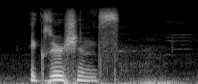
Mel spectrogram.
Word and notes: exertions: IPA : /əɡ.ˈzɝ.ʃənz/; American English

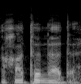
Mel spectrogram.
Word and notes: ratonnade: /ʁa.tɔ.nat/

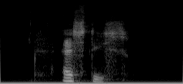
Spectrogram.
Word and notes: estonien: France; [ɛs.tɔ.njɛ̃]

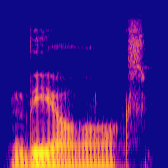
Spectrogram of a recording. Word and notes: biologiste: France; [bjɔ.lɔ.ʒist]

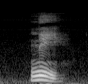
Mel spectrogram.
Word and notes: ni: /ˈni/

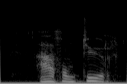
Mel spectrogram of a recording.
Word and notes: avontuur: /aːvɔnˈtyːr/

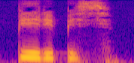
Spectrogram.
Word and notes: перепись: /ˈpʲerʲɪpʲɪsʲ/

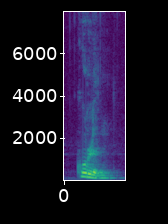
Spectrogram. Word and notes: refroidir: France; [ʁǝf.ʁwa.diʁ]; /ʁə.fʁwa.diʁ/

